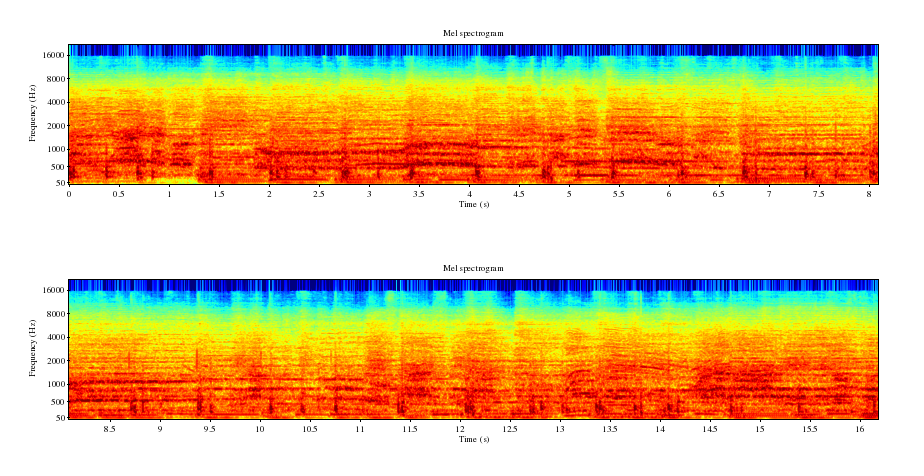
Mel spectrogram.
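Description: Many voices singing together over music with a steady beat and bass line, with crowd noise mixed in.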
